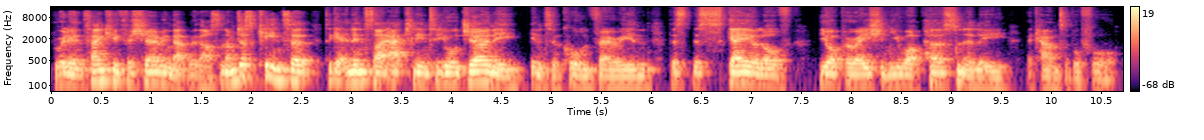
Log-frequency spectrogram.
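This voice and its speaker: A man hosting an online conference session, speaking in a polite, measured, formal way. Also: lowish voice, darkish tone. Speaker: host. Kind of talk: webinar hosting. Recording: roomy echo.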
